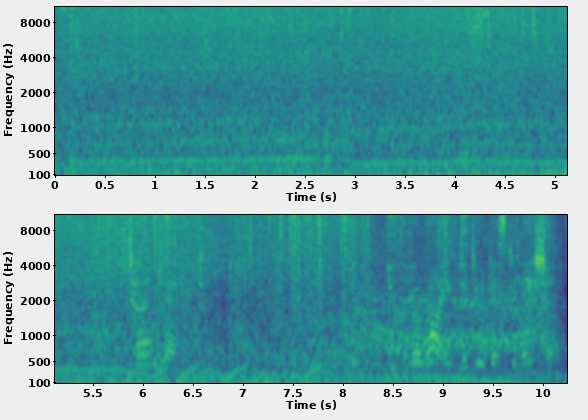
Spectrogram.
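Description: A sports car engine roars at high speed, then drops as the car slows.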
